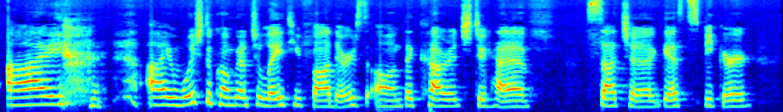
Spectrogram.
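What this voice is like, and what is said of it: Heavy Polish accent. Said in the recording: “probably you hear a heavy Polish accent”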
